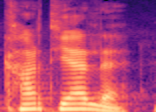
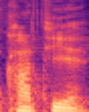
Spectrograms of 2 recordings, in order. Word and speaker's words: Cartier: Peki Cartier'le. Ama sonundaki R okum Cartier diye okunuyor. – Cartier. – Evet, orada R yok.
